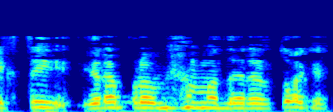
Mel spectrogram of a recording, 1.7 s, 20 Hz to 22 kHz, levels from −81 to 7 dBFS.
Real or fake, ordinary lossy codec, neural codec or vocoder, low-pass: real; MP3, 24 kbps; none; 7.2 kHz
